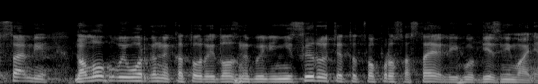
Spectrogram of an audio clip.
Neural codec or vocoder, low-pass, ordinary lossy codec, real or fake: codec, 16 kHz, 4 kbps, FunCodec, trained on LibriTTS, 50 frames a second; none; none; fake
